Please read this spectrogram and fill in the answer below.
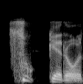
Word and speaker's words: zucchero: Because I mean, for instance, an initial Z in Italian is pronounced like a ts, as in zucchero, the ts.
